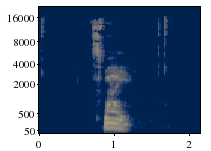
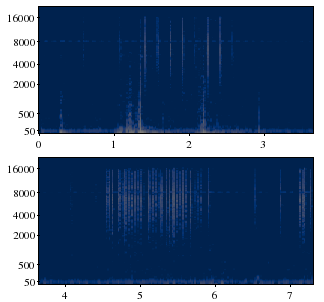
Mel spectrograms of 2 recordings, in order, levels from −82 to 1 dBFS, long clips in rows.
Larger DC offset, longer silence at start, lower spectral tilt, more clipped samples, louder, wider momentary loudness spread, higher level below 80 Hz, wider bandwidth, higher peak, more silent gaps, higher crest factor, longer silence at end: neither; about the same, 0.05 s vs 0.05 s; first, -3.5 dB/octave vs -1.5 dB/octave; neither; first, -31 LUFS vs -53 LUFS; about the same, 18 LU vs 20 LU; second, -76 dBFS vs -68 dBFS; about the same, 16.5 kHz vs 17 kHz; first, -14 dBFS vs -22 dBFS; neither; second, 20 dB vs 34 dB; first, 0.45 s vs 0 s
